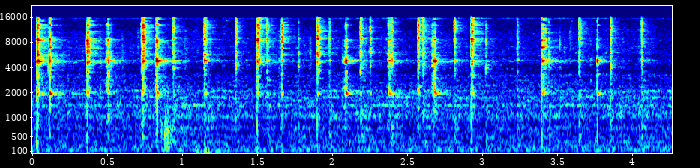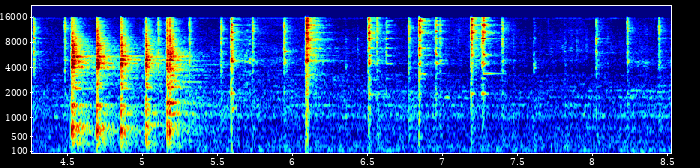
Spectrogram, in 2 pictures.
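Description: A metal utensil clinking and scraping against a stainless steel mixing bowl of egg yolks and sugar: a run of light clicks, with a quick cluster of louder clinks about halfway through.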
